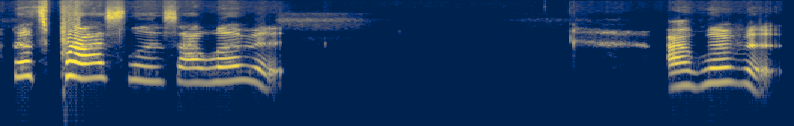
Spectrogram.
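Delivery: high, laughing exclamation; real laughing squeal of delight; amused delight. Real, not acted. Amused by friend's cockatiel story.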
